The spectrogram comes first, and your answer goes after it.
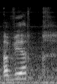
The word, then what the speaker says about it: Aviaq: Well, it's supposed to be pronounced Aviaq because it's a Greenlandic name that means same blood or runs in the family.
